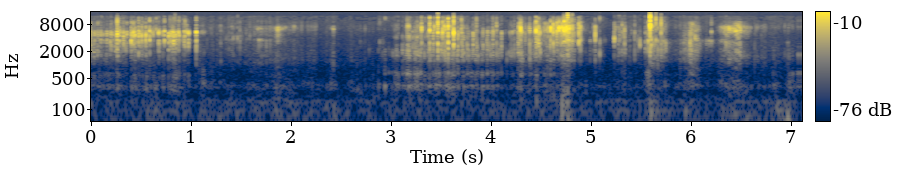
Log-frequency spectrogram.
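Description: Fingertips press and rub a red silicone bristle scrubber bent into a dome. The result is a dense, crunchy, crinkling texture with bright, scratchy highs over a soft low rumble, punctuated by a few sharper clicks.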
